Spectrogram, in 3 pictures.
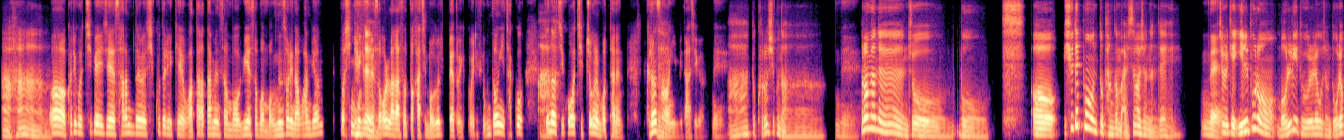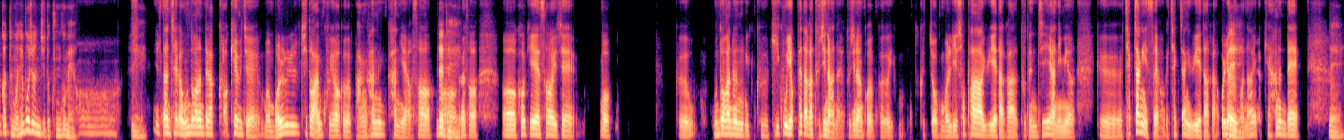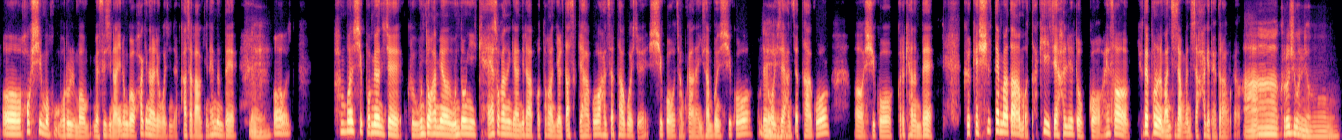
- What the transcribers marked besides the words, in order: laughing while speaking: "신경이 쓰여서"; other background noise; tapping
- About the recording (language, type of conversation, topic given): Korean, advice, 바쁜 일정 때문에 규칙적으로 운동하지 못하는 상황을 어떻게 설명하시겠어요?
